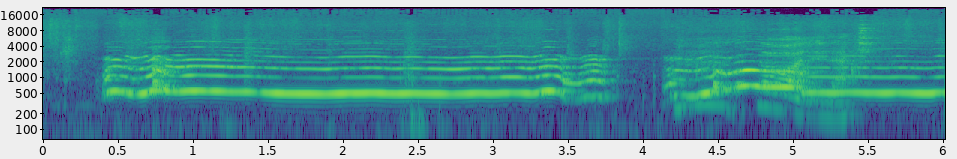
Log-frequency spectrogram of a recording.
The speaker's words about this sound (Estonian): ma pole ühtegi koera sellist kuulnud sellist laulu, nagu tema mulle siin laulab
